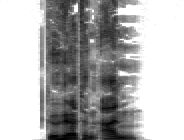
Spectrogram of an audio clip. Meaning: inflection of angehören: 1. first/third-person plural preterite 2. first/third-person plural subjunctive II
- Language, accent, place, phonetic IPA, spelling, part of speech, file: German, Germany, Berlin, [ɡəˌhøːɐ̯tn̩ ˈan], gehörten an, verb, De-gehörten an.ogg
